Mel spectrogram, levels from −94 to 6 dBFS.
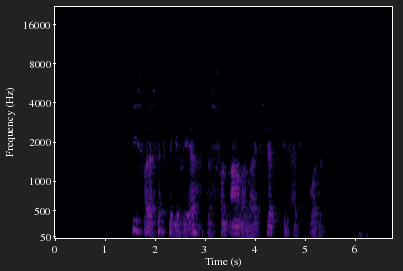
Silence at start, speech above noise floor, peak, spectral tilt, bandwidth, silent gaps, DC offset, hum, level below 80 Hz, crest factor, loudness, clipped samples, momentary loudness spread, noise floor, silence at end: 1.55 s; over 26 dB; -44 dBFS; -6.5 dB/octave; 10.5 kHz; 5.62-5.66 s, 5.82-6.04 s; under 0.1%; none; -84 dBFS; 22 dB; -64 LUFS; under 0.1%; 8 LU; under -90 dBFS; 0.5 s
